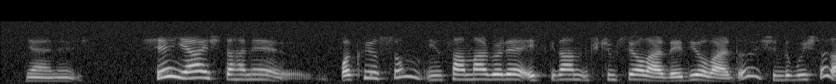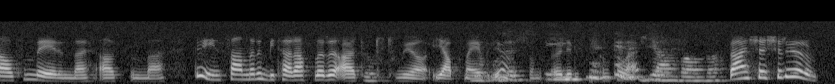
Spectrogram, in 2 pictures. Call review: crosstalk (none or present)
present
